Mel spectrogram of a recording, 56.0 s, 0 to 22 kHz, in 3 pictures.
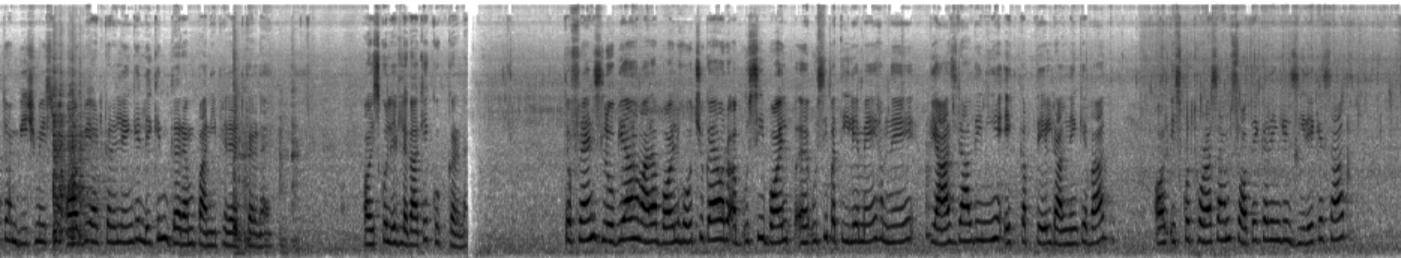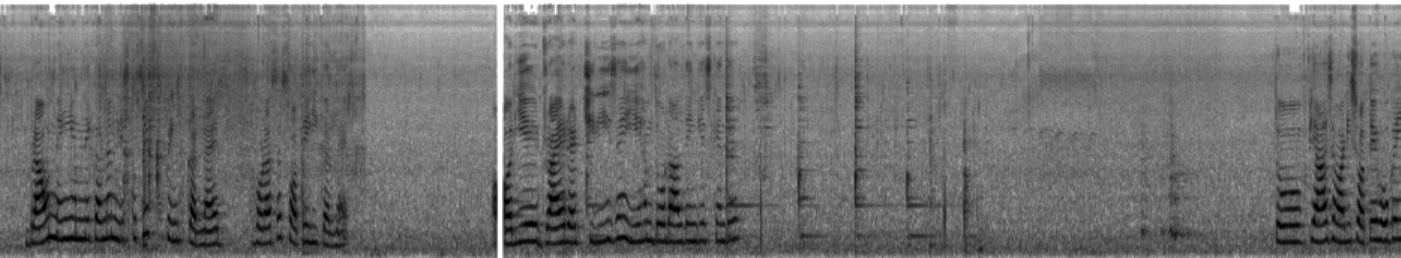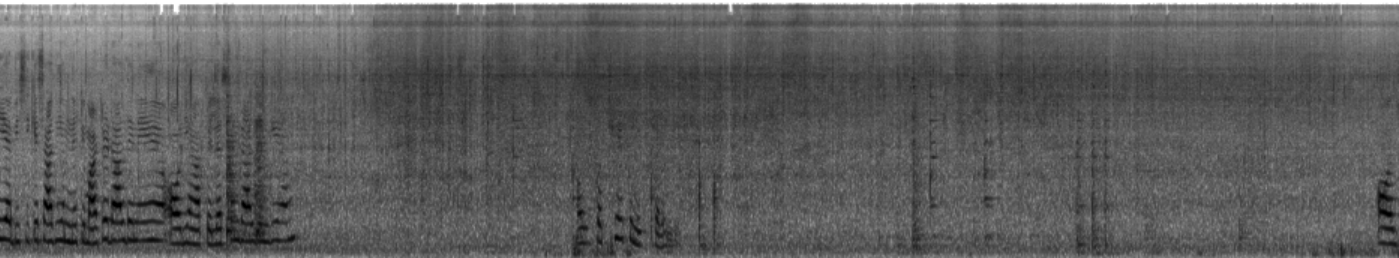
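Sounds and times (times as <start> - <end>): onions sizzling in oil: 3.8 - 24.5, 25.2 - 56.0
spoon clinking against pot: 28.5 - 31.3.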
